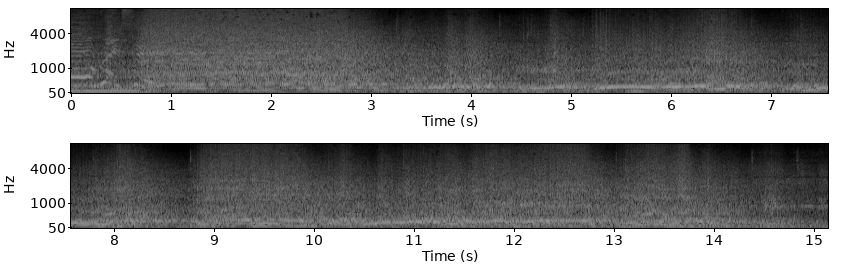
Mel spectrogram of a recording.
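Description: The Megalodon monster truck revs hard on the racing track of a Monster Jam arena, its roaring engine swelling and dropping in repeated pitch sweeps beneath loud crowd noise, with an announcer's voice over the top.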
